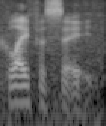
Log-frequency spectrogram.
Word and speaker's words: glyphosate: mispronounced glice if a I think it's actually pronounced glyphosate and it isn't from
